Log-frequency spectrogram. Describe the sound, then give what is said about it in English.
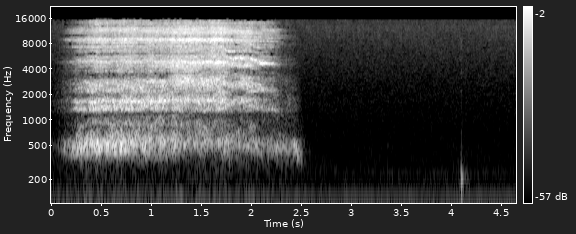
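A deep breath during a guided relaxation exercise: a soft, airy rush of air lasting about two seconds, then near silence. “So go ahead and take another deep breath in.”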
